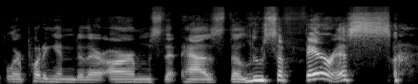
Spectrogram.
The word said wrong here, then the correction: Luciferase: in it. No, but we're just crazy people. – Lucifer Ace. – Luciferase, that's right. – There was an emphasis on the ace there.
